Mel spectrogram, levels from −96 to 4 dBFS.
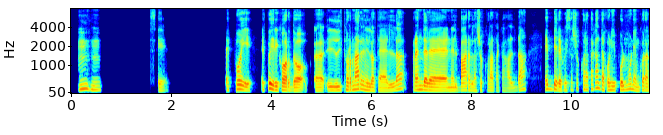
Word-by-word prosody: Mh-mh. 145 -4 -3 1.0
Sì. - - -11 1.2
E 130 - -6
poi 130 -7 +2
e 130 - -9
poi, 175 +3 +7
ricordo, 120 -4 +3
uhm, 110 0 0
il 120 0 -1
il 125 - -3
tornare 145 +5 +2
nell'hotel, 110 - -1
prendere 120 -6 +4
nel 110 0 -4
bar 125 +1 +1
la 110 - -5
cioccolata 110 -1 -6
calda, 100 +11 -6 0.3
e 155 0 -3
bere 120 -6 +2
questa 125 +2 -10
cioccolata 155 +2 -7
calda 190 -7 -1
con 130 -1 -2
i 130 0 -2
polmoni 135 +4 -1
ancora 115 -1 -2
125 Hz, 140 wpm, -22 LUFS, 110-145 Hz, 1.2 s, poi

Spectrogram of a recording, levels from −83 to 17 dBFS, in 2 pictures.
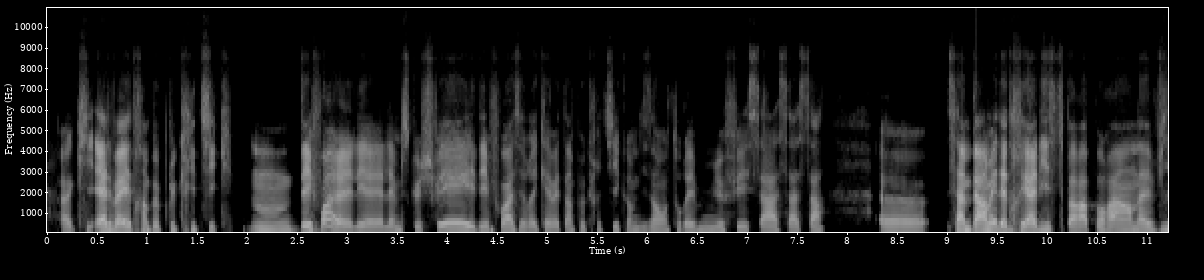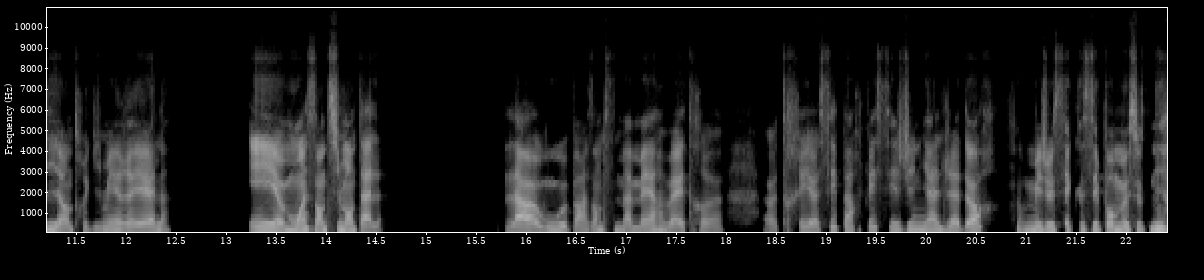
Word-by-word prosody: heu, 155 - -2
qui - - -7
elle 245 +1 +8
va 190 - +8
être 225 0 0
un 195 - -1
peu 200 0 -4
plus 230 +5 -10
critique. 210 -4 -9 0.2
Mmh, 185 -3 -4
des 205 +7 +3
fois, 330 +8 +2
elle 160 -2 +3
ai - - +1
elle 150 0 -1
aime 165 +3 -5
ce - - -9
que 160 - -8
je 160 - -7
fais 260 +2 +1
et - - -2
des 165 -1 -2
fois 195 +3 -1
c'est 185 -3 -10
vrai 170 +2 -8
qu'elle 180 -3 -7
va - - -4
être 160 - -11
un 160 - -5
peu 175 0 -14
critique 185 +4 -14
en 160 - -10
me 155 - -12
disant: 160 +1 -8
«Tu 175 - -18
aurais 165 -1 -5
mieux 165 0 -9
fait 170 -1 -10
ça, 170 +1 -3
ça, 160 -3 -6
ça», 190 +8 -4 0.6
heu, 155 -1 -3 0.2
ca 225 -1 +5
me 220 - 0
permet 240 +4 +8
d'être 235 -5 +5
réaliste 225 +1 +4
par 175 -2 +3
rapport 195 +5 +1
à 180 - +5
un 170 0 -2
avis, 190 +5 -1
entre 175 +1 -5
guillemets 180 +3 -4
«réel» 180 +5 0 0.8
et 215 +4 +6
heu, 190 - +3
moins 215 +5 +2
sentimental. 195 - +1 1.2
Là, 175 +4 +5
où, 195 +4 -4
heu, 200 - -4
par 165 -2 -5
exemple, 170 +5 -7
ma 165 -6 -4
mère 180 +6 -1
va 150 -4 0
être, 160 +1 -6
heu 140 -1 -10 0.5
heu, - - -12
très, 190 -1 -7
heu - - -5
«C'est 300 - -7
parfait, 285 +1 -6
c'est 265 -4 -8
génial, 220 +3 -2
j'adore!» 195 - 0 0.2
mais 200 +1 -1
je 215 +1 +1
sais 240 +5 -4
que 235 -2 -12
c'est 225 +2 -3
pour 225 +1 0
me 215 +1 +2
soutenir 230 +3 +1
190 Hz, 230 wpm, -23 LUFS, 165-220 Hz, 1.2 s, elle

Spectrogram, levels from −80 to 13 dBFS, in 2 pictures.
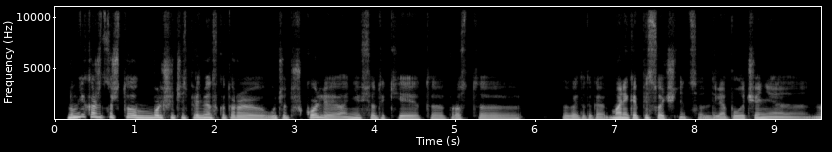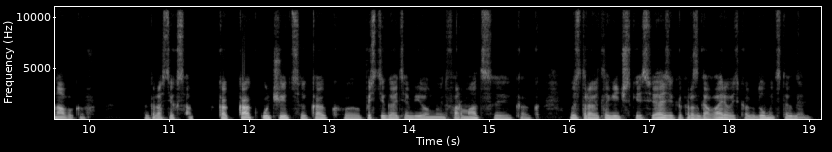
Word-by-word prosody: Ну, 170 - +8
мне 205 +6 +7
кажется, 200 -4 +2
что 190 +1 +3
большая 155 0 +4
часть 150 -3 -5
предметов, 155 -2 +3
которые 135 -5 +1
учат 130 +1 -3
в - - -12
школе, 160 -10 +2
они 115 +5 -1
всё-таки, 115 -3 -4 0.2
это 105 0 -7
просто, 105 +1 -6
э, 105 -1 -5 0.5
какая-то 100 -1 -3
такая 100 0 -5
маленькая 130 -2 +6
песочница 110 - -2
для 95 +1 -4
получения 105 +1 0 0.4
навыков, 105 -4 -2 0.6
как - - -9
раз - - -1
тех - - -3
самых. - - -7 0.3
Как - - +3
как 150 +2 +8
учиться, 120 -3 +2
как, 115 +2 0 0.2
э, 105 -1 -5
постигать 110 -2 -1
объемы 100 -1 -2
информации, 105 +1 -3
как 100 -3 -13 0.4
выстраивать 110 -1 0
логические 105 -2 -1
связи, 115 -2 +3
как 100 -1 -10
разговаривать, 105 +1 +1
как 95 -2 -6
думать 115 -1 0
и - - -17
так 100 -2 -3
далее. 95 +1 -10
110 Hz, 145 wpm, -24 LUFS, 105-130 Hz, 0.6 s, Ну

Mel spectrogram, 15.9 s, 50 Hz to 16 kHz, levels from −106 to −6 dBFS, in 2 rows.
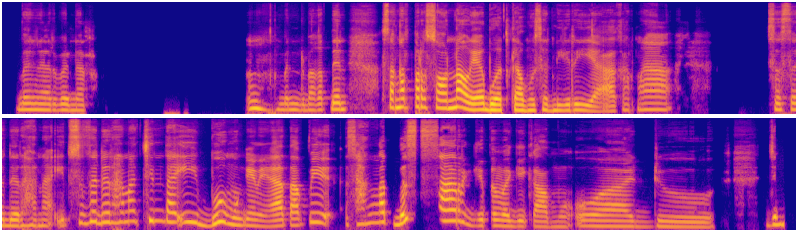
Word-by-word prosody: Bener 195 -2 -4
bener. 180 -2 -5 1.6
Hmm, 235 -3 +2
bener 195 -1 -7
banget 190 +1 -6
dan 210 0 +2 0.4
sangat 270 0 +2
personal 270 -2 +6
ya 195 -1 +8
buat 185 -2 +7
kamu 180 -2 +3
sendiri 180 -2 -1
ya, 155 +1 -3
karena, 195 +2 -5 1.0
sesederhana 195 -1 -3
it 195 - -6
sesederhana 310 +2 -1
cinta 340 -3 0
ibu 305 - +1
mungkin 210 -5 -2
ya, 185 +2 +3
tapi 260 +6 0 0.2
sangat 270 +7 0
besar 355 - +4
gitu 195 0 -5
bagi 175 -2 -4
kamu, 165 -1 -5
waduh. 170 -3 -6 0.5
Jem 235 +3 -1
195 Hz, 110 wpm, -20 LUFS, 180-260 Hz, 1.6 s, ya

